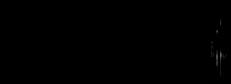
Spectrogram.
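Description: Near silence: the audio is gated to digital quiet, with no audible sound.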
